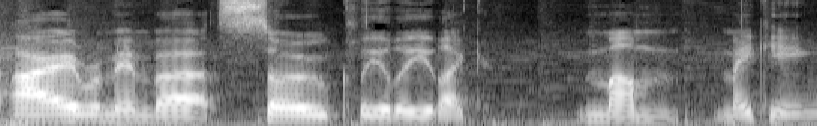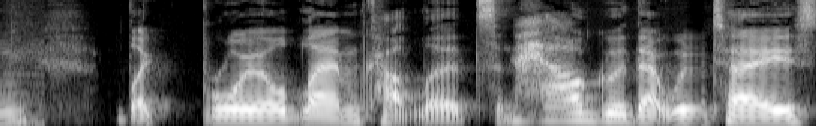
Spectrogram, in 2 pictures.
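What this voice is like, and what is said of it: Australian accent. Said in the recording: “with an Aussie accent”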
